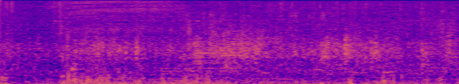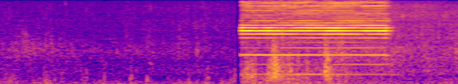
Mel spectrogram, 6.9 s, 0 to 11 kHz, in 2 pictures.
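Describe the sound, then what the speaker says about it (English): Wind buffeting the microphone during a sailboat race at about 12 to 13 miles an hour, a continuous low rumble, with a loud horn blast sounding for about a second near the end. "Winds increased a little bit. It's up to 12, 13 miles an hour."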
